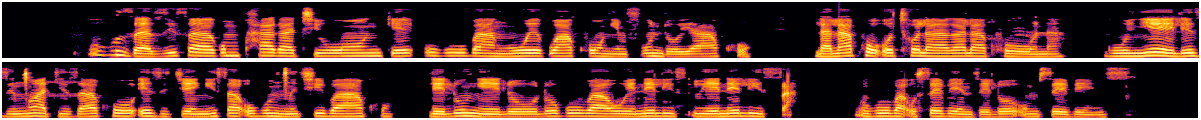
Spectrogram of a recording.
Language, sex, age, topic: North Ndebele, female, 36-49, health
